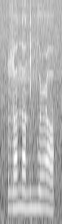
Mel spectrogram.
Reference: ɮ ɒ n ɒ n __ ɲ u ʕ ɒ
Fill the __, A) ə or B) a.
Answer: A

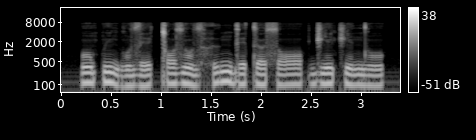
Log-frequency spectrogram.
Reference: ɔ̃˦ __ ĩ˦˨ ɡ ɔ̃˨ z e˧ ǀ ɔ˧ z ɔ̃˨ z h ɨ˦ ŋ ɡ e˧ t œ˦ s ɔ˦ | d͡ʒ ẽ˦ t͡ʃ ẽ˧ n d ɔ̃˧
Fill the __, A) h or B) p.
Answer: B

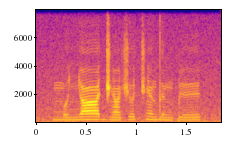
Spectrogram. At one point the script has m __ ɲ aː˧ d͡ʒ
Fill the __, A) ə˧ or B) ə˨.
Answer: B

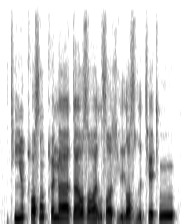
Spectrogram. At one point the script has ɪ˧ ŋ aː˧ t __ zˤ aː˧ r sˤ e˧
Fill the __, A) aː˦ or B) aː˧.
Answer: A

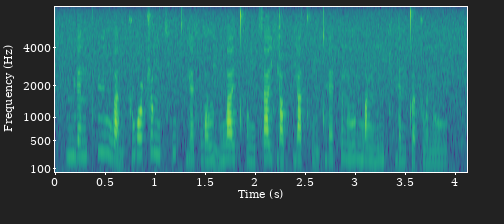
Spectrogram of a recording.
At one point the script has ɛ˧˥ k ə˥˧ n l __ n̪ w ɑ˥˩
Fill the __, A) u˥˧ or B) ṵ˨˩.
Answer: A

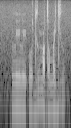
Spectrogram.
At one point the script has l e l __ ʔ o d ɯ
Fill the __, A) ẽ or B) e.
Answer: B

